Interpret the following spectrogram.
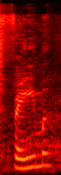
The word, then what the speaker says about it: The Faim: and pronounce it correctly I think it's fame yeah yes although when I first got the press release I was sure it's French for fam hanger hung up that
